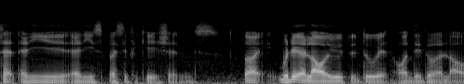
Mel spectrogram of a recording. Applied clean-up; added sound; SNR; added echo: none; none; none; none.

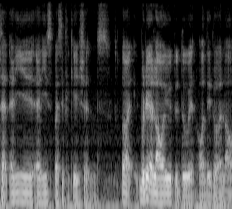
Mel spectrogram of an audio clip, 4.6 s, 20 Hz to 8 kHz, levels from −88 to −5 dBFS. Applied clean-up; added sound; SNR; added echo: none; none; none; reverberation time 0.2 s.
